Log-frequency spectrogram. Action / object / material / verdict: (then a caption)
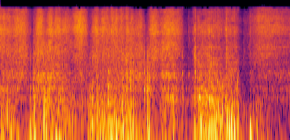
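scrape / corrugated cardboard roll / cardboard / none. A hollow, forearm-length roll of brown corrugated cardboard is held in the hand and rubbed and scratched along its ridged surface with fingertips and long painted nails. This makes a steady, bright, dry scratching rasp with a soft low rumble underneath. The sound briefly dips twice near the end before continuing.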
